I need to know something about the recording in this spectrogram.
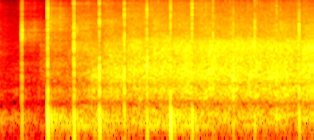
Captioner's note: applause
